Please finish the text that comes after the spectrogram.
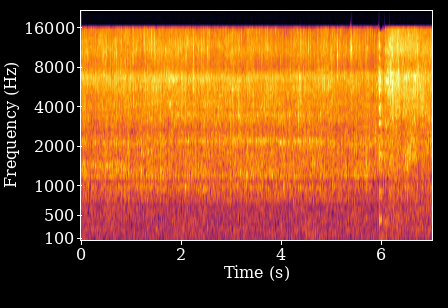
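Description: Meat sizzles and fries in a pan with a spice paste ground with something sweet, a steady close hiss with occasional stirring scrapes and a brief clatter near the end, no talking.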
